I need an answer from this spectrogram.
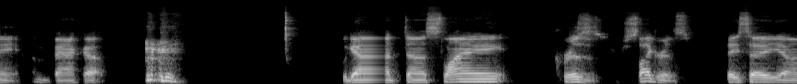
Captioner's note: clears throat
